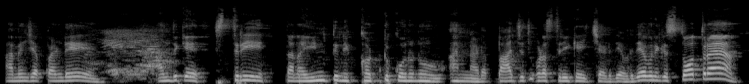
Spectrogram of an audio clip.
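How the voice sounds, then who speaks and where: A male pastor delivers a sermon with a notably high voice. He quizzes his listeners and climbs into fervent, near-shouted declarations. The delivery is emphatic throughout. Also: fairly quick. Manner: questions the congregation, rising to impassioned shouts. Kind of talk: Easter sermon. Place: church hall.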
